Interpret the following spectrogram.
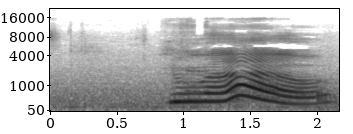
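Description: A quiet start, then about a second in a single drawn-out vocal sound without words, its pitch rising and then falling.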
